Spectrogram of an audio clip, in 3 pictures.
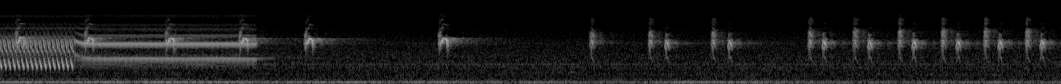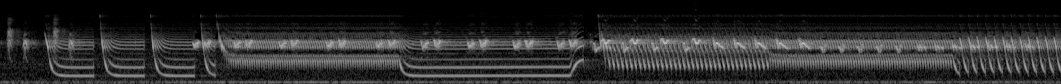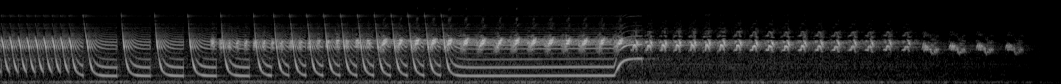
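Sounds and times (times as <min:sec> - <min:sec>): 
mockingbird song with chips, whistles and trills: 0:00.0 - 0:03.3, 0:08.1 - 0:31.5
low hum: 0:11.1 - 0:27.7.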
